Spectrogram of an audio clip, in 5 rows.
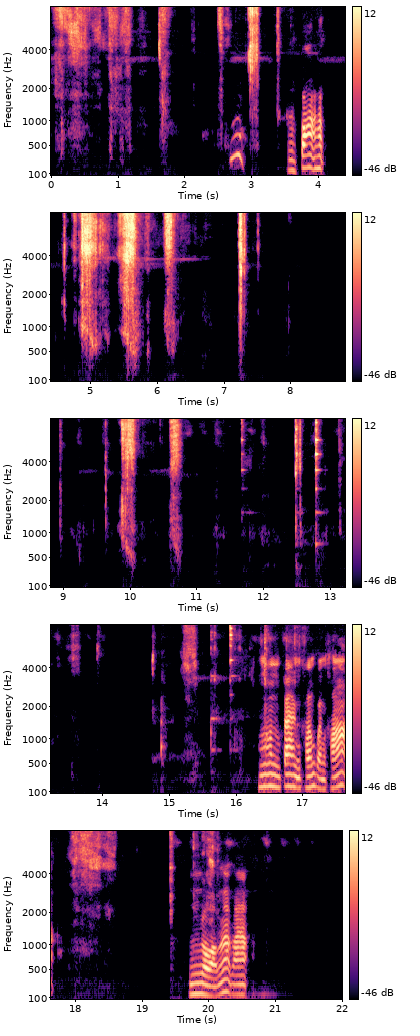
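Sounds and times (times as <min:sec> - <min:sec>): person crunching crisp food: 0:02.5 - 0:03.3, 0:04.6 - 0:06.5, 0:07.2 - 0:08.1, 0:09.6 - 0:11.4.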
